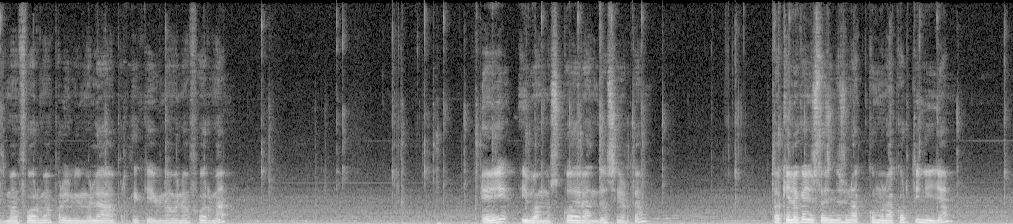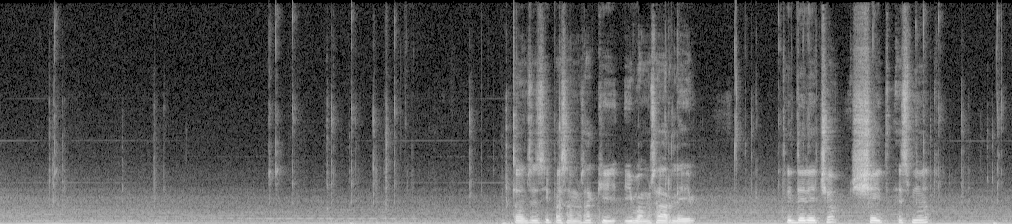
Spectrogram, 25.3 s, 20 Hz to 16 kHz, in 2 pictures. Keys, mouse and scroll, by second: 2.1-3.3 drag, 4.2 e, 4.3 right click, 4.9 click, 9.2 shift+click, 9.9 shift+middle click, 10.2 shift+middle click, 11.1 shift+click, 11.8 shift+middle click, 12.6 click, 14.7 e, 16.1 click, 17.1 shift+middle click, 19.0 ctrl+Tab, 22.4 right click, 23.5 click, 24.1 click, 24.4-25.3 middle drag.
